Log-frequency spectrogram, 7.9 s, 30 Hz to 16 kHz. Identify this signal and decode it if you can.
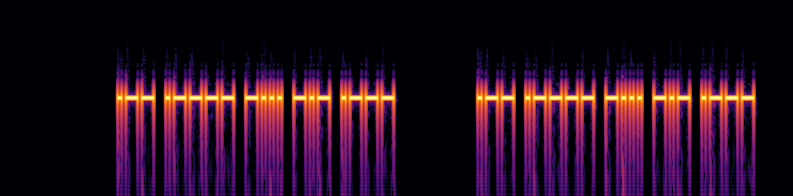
Morse code, heard as a keyed tone, about 30 wpm, 700 Hz. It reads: W1BKJ W1BKJ
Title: USA Call Signs - 5 Characters - Repeated 2x - 30wpm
